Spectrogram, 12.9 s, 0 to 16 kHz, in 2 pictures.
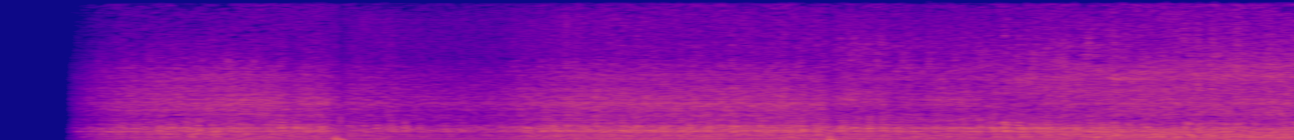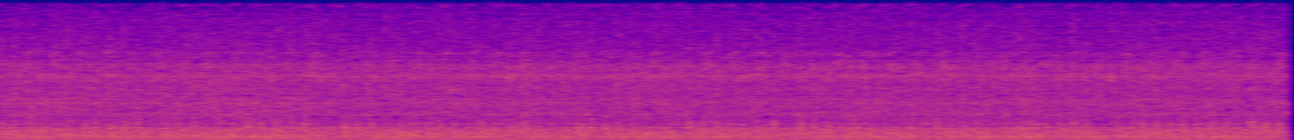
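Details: Renault Megane 2 at idle: steady light knock, roughly four per second, riding over the running noise; engine knock, source not pinned down.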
